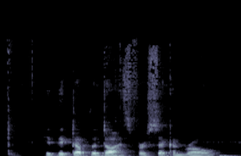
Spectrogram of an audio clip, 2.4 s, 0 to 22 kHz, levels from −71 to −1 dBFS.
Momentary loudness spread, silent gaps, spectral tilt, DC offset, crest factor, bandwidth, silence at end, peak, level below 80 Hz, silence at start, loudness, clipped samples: 12 LU; none; -5.5 dB/octave; under 0.1%; 18 dB; 16.5 kHz; 0.05 s; -8 dBFS; -52 dBFS; 0.05 s; -26 LUFS; under 0.1%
